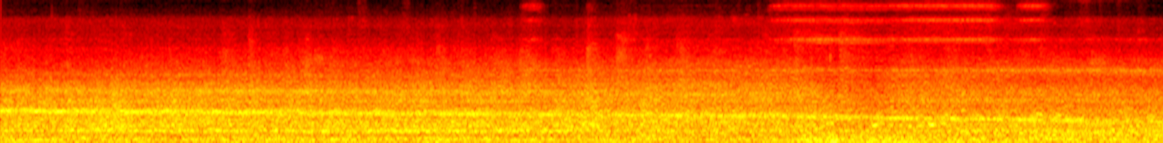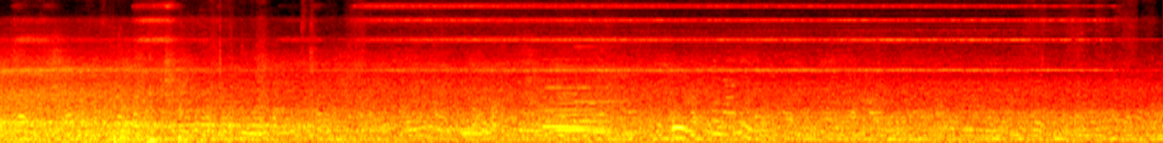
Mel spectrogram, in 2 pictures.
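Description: A subway train hums and rumbles nearby in an echoing underground space.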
